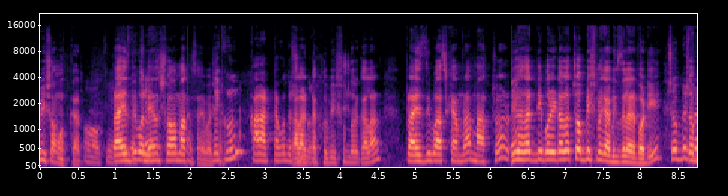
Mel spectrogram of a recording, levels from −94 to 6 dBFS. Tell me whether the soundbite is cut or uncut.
cut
